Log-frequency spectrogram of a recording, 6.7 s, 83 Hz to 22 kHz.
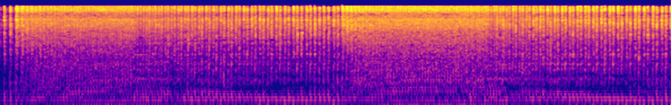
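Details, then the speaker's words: Kohler single-cylinder engine with a Honda GX390-type carburetor, .024 idle jet and 47 main jet: a steady, even beat with a strong low rumble and no stumbling; runs happily, with slightly less kick than the 45 jet. "47 seems pretty happy I think it had a little bit more kick up with the 45"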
